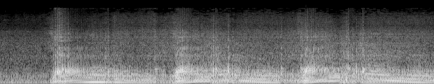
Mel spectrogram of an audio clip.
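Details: BMW 330Ci with M54B30 engine, cold start: revs surge unevenly with a stumbling, lumpy beat; cold-start misfire.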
